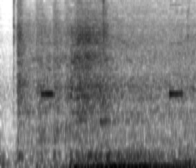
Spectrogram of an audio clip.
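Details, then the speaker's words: Nissan Altima with push-button start, after repairing a wire for an overcharging fault: brief starter whir, then the engine catches and settles into a steady even idle, no battery light; normal start. "Okay, car is started and running. And we do not have a battery light. That's good."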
